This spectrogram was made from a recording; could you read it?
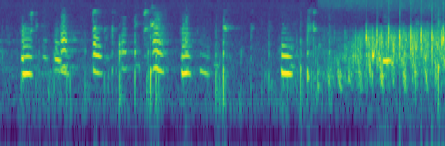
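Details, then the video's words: Short nasal honks and upslurred notes from several Eurasian coots, then a rush of broad hissing noise covers the final second. "tiếng chim sâm cầm"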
